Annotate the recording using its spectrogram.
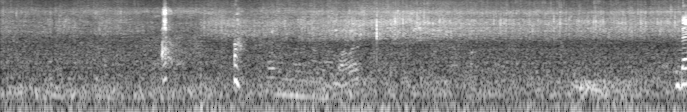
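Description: Curry frying and sizzling in a wok over an open wood fire, a steady hiss. There is one sharp click about two seconds in and lighter ones about a second and nearly three seconds later.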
